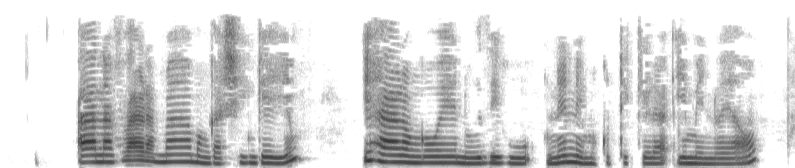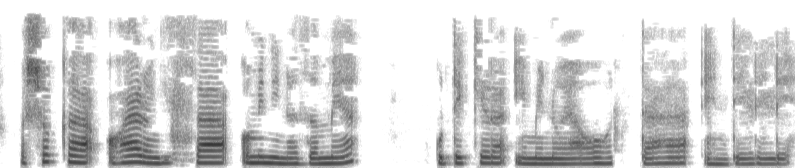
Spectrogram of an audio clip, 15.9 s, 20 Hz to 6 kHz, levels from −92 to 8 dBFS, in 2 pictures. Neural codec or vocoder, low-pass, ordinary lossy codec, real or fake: none; 5.4 kHz; MP3, 24 kbps; real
